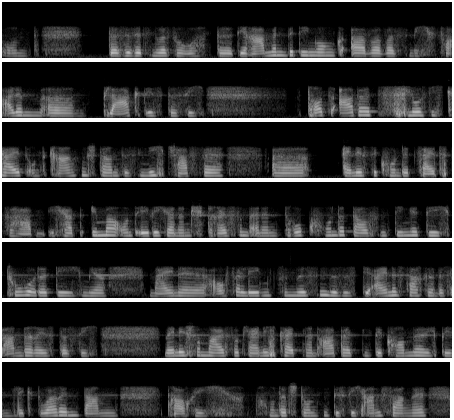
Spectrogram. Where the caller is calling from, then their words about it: Salzburg, Austria; Ich bin aus Salzburg oder in der Nähe von Salzburg.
